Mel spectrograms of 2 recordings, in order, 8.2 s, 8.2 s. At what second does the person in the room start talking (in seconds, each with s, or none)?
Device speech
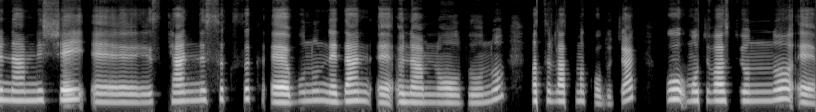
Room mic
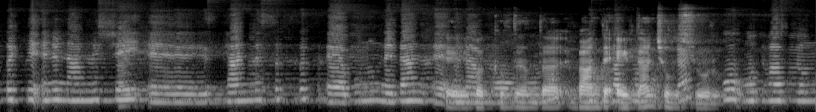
4.4 s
